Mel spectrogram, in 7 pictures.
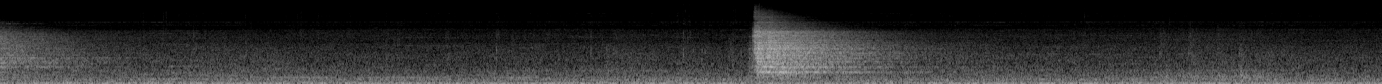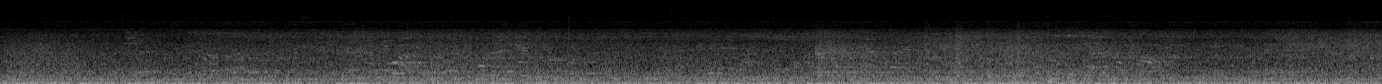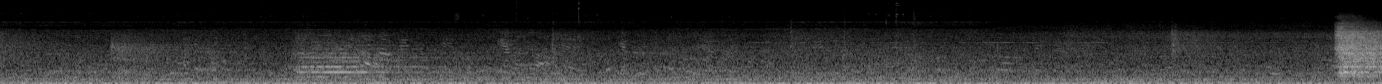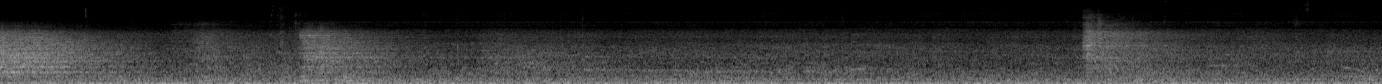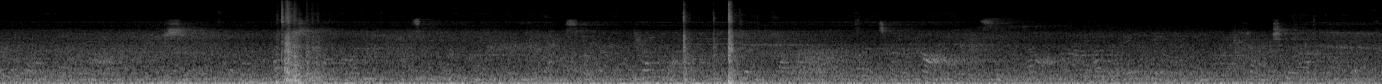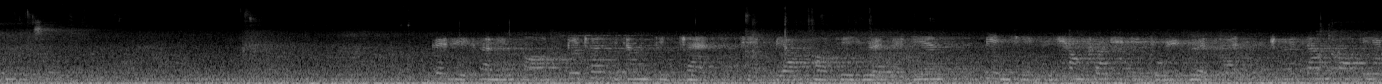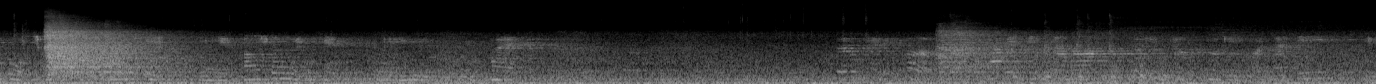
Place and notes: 臺中火車站, Taichung City - In the station platform
In the station platform, Traffic sound, Construction sound
East District, Taichung City, Taiwan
